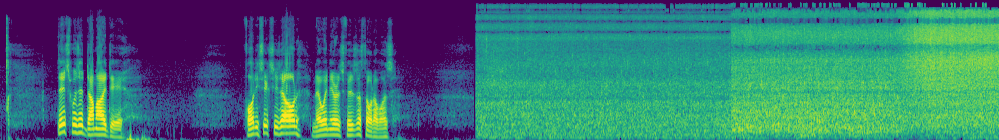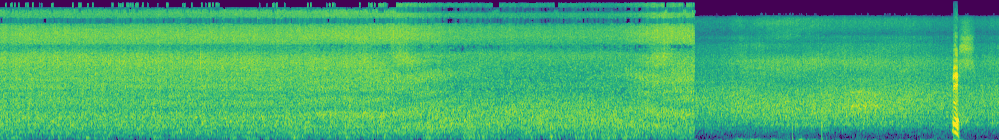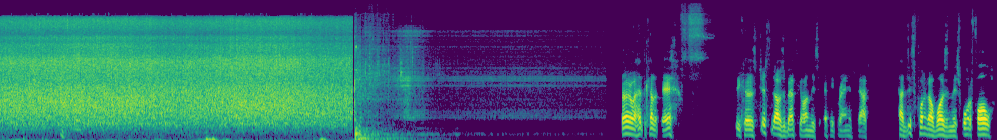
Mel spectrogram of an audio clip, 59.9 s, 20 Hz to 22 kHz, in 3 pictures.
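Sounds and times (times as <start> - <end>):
small waterfall splashing: 9.5 - 49.1.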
